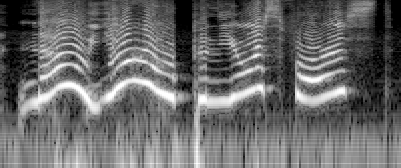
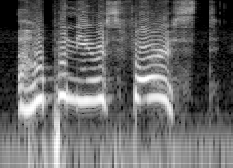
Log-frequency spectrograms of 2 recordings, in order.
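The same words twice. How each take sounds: First: Higher, louder, slow stubborn retort; determined. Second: Louder, firm insistence. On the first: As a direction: dig in stubbornly. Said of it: "just as determinedly". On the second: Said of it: "told her firmly". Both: A narrator's reading.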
